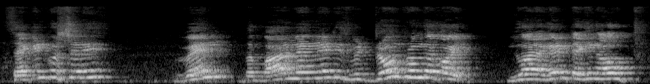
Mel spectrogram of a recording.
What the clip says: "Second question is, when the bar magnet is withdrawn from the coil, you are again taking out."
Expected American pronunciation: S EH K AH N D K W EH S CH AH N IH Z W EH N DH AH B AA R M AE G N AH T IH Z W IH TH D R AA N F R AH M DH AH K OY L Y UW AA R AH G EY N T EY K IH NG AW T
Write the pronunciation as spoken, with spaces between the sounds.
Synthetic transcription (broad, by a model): S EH K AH N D K W EH S CH AH N IH Z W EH N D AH B AA R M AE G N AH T IH Z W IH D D R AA N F R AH M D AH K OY N Y UW AA R AH G EY N T EY K IH NG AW T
